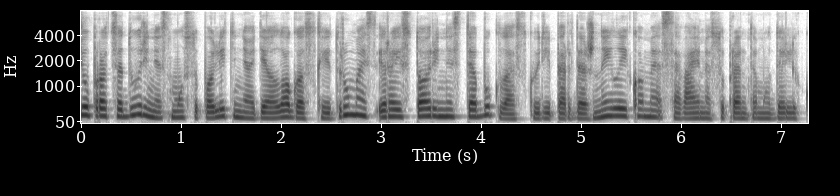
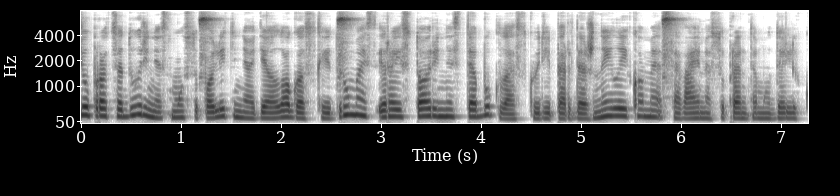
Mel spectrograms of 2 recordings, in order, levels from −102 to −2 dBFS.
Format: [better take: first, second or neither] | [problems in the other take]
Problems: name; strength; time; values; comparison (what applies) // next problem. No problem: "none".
first | noise reduction (classical method log-MMSE)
